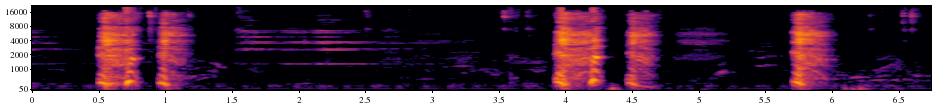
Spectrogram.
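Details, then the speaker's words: Short bursts of deliberate coughing, about eight coughs in pairs and triplets, performed on purpose as a coughing challenge with no illness; voluntary cough. "तो guys आज हम फिर से coughing challenge लेके आए हैं और कफिंग चैलेंज करने में मुझे बहुत मजा आता है"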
